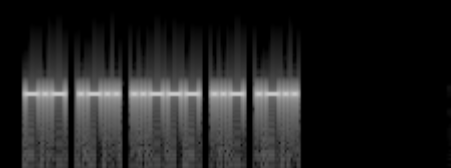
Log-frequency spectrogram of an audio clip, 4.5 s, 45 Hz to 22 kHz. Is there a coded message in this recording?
Yes: Morse code from 0.3 to 3.0 s, heard as a keyed tone, about 30 wpm, 700 Hz. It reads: KL2UL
